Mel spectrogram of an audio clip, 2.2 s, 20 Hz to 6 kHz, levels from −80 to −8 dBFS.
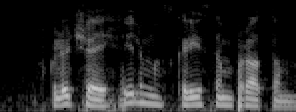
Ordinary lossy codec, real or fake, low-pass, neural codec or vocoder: AAC, 48 kbps; fake; 5.4 kHz; codec, 16 kHz, 16 kbps, FunCodec, trained on LibriTTS, 50 frames a second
